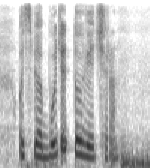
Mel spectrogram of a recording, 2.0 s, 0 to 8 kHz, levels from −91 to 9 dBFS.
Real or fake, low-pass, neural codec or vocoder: real; 7.2 kHz; none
